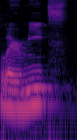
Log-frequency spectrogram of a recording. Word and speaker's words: Lhermitte: The other one is this Lhermitte's phenomenon. And Lhermitte was French, so that's why his name is pronounced like that.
